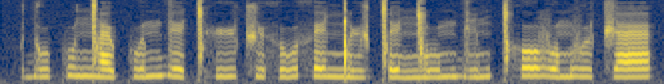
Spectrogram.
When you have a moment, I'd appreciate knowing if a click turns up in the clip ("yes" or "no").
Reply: yes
